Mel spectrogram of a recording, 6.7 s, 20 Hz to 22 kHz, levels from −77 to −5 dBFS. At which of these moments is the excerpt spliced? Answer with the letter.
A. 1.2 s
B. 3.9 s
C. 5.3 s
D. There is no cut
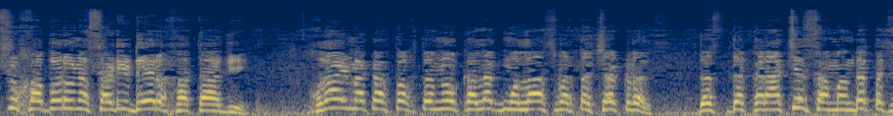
A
